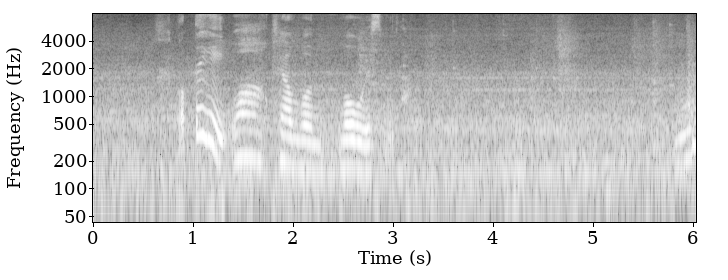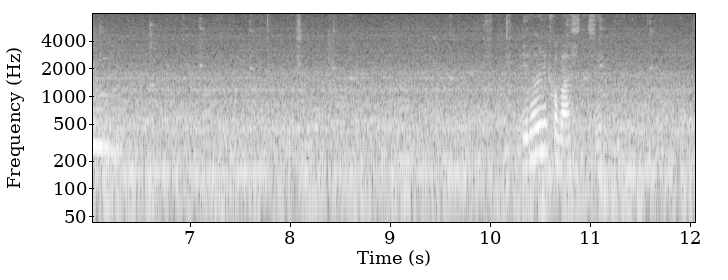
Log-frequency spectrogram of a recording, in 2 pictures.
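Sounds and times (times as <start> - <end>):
steady low hum: 0.0 - 12.0
person humming mm: 5.8 - 6.4.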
